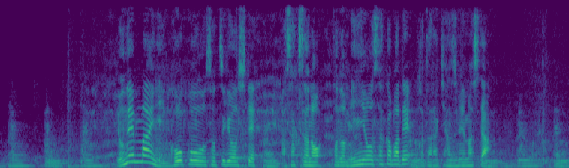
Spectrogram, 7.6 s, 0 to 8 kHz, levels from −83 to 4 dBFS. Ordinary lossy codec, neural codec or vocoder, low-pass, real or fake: none; codec, 16 kHz, 8 kbps, FunCodec, trained on LibriTTS, 25 frames a second; none; fake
